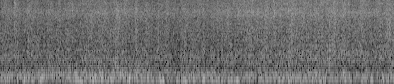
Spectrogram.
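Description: Heavy rain in a downpour, a steady dense roar with rumbling low wash, close and continuous without any talking.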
